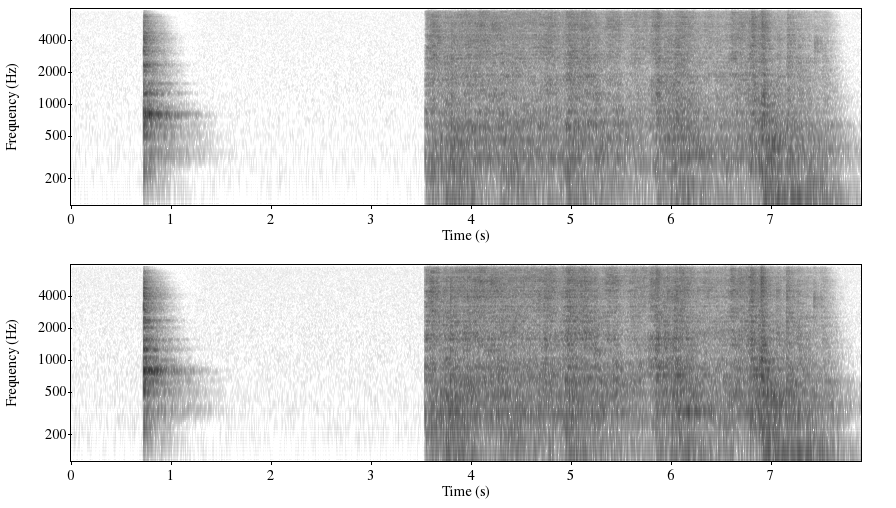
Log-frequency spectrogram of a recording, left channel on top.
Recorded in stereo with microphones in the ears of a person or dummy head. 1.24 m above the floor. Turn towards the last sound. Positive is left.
turn(degrees=-65)  # may be behind; listen again after turning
